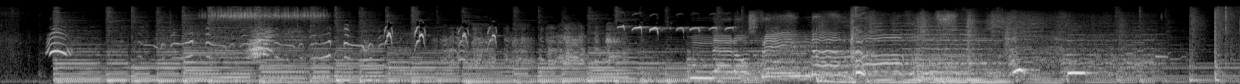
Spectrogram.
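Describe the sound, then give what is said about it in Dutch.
A short, loud Dutch radio jingle for the nature segment Vreemde Vogels, with sustained instrumental tones, layered with bright bird chirps and honking, goose-like calls that pop up throughout, with no talking. “Nee, dat was de jingle die we al gemaakt hebben.”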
